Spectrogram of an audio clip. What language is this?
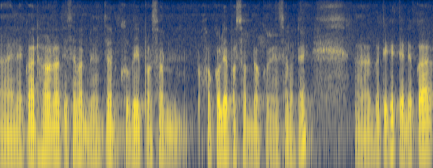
Assamese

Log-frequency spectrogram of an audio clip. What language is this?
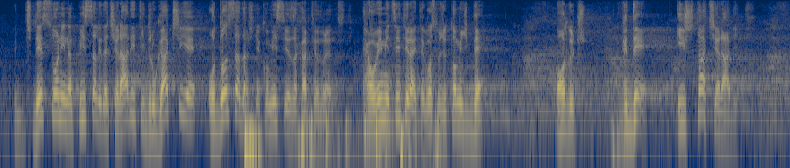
Serbian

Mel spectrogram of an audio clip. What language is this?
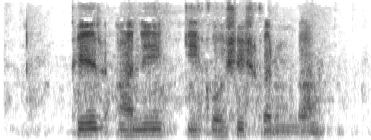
Urdu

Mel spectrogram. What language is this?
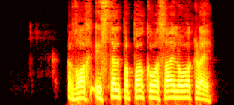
Pashto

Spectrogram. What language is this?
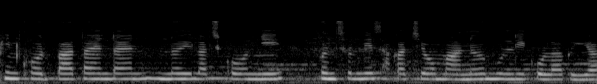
Bodo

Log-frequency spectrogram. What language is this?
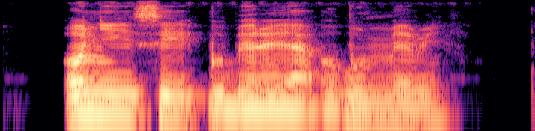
Igbo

